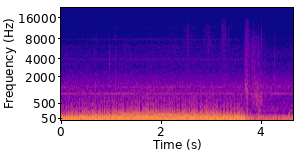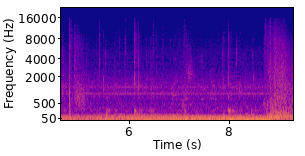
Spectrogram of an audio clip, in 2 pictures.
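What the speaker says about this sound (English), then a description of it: "You're blowing up the car." A car blowing up in the survival game Unturned: a heavy, loud low rumble for several seconds that cuts off abruptly, leaving quieter sharp clicks and crackles with occasional faint voices.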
